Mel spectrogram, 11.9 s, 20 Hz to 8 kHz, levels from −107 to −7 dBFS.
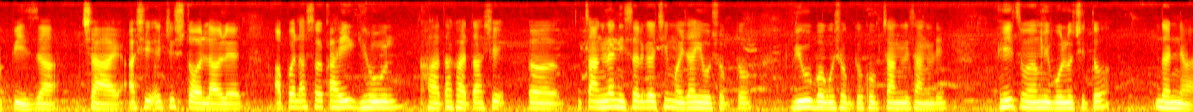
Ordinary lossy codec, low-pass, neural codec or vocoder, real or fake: none; 7.2 kHz; none; real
